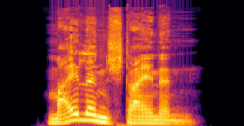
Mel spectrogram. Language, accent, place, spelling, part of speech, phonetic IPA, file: German, Germany, Berlin, Meilensteinen, noun, [ˈmaɪ̯lənˌʃtaɪ̯nən], De-Meilensteinen.ogg
- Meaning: dative plural of Meilenstein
